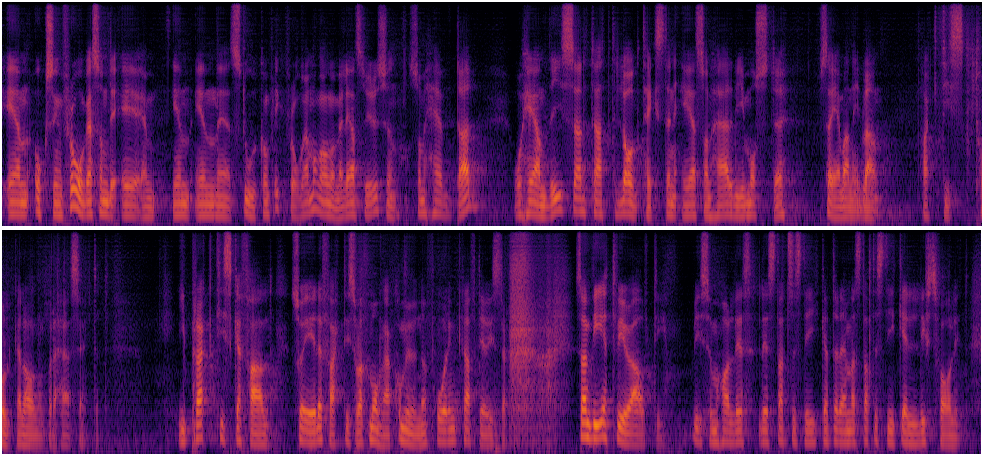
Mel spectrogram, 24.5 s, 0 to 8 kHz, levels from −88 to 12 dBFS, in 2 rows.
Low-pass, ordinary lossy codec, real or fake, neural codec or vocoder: none; none; fake; codec, 16 kHz, about 1 kbps, DyCAST, with the encoder's durations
